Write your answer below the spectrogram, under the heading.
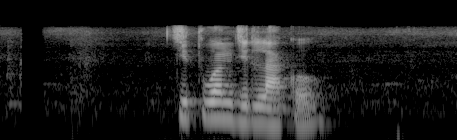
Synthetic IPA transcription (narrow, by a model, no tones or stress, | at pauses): t͡sit̪wʌnd͡zilːako̰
